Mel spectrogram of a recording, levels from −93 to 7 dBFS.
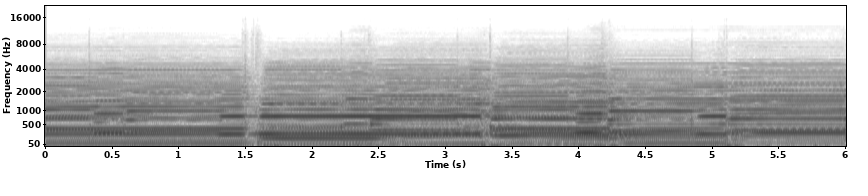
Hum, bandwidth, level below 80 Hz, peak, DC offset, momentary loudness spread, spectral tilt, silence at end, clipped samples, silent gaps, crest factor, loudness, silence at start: none; 8.8 kHz; -44 dBFS; -12 dBFS; under 0.1%; 4 LU; -7 dB/octave; 0 s; under 0.1%; none; 14 dB; -26 LUFS; 0 s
